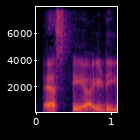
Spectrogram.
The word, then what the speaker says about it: Port Said: One is Port Said, S-A-I-D. It is pronounced as Said.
